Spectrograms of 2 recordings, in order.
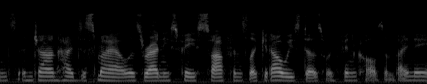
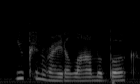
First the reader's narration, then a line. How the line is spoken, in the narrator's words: Rodney whispers awkwardly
